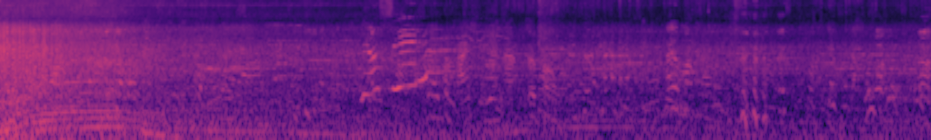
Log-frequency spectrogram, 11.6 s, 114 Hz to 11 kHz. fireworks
0.0 1.6

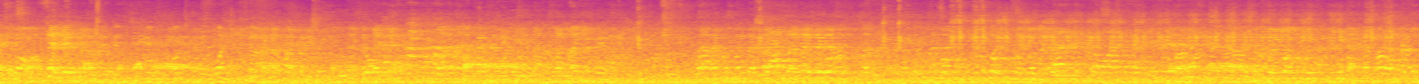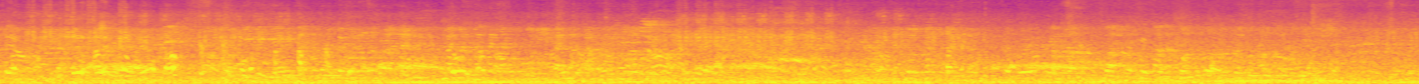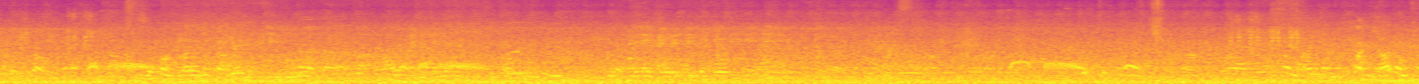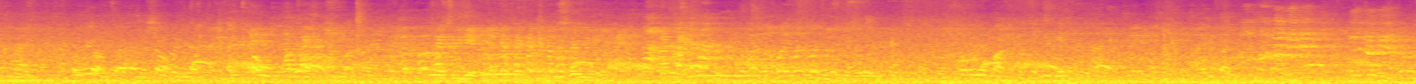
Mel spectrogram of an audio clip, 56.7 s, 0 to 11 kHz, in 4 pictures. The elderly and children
55.0 56.7

